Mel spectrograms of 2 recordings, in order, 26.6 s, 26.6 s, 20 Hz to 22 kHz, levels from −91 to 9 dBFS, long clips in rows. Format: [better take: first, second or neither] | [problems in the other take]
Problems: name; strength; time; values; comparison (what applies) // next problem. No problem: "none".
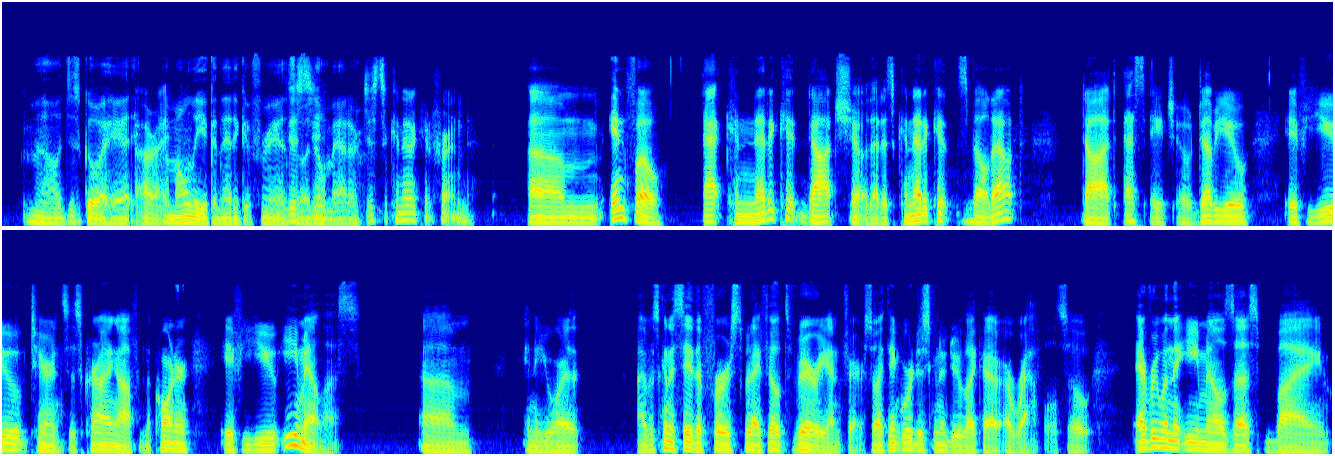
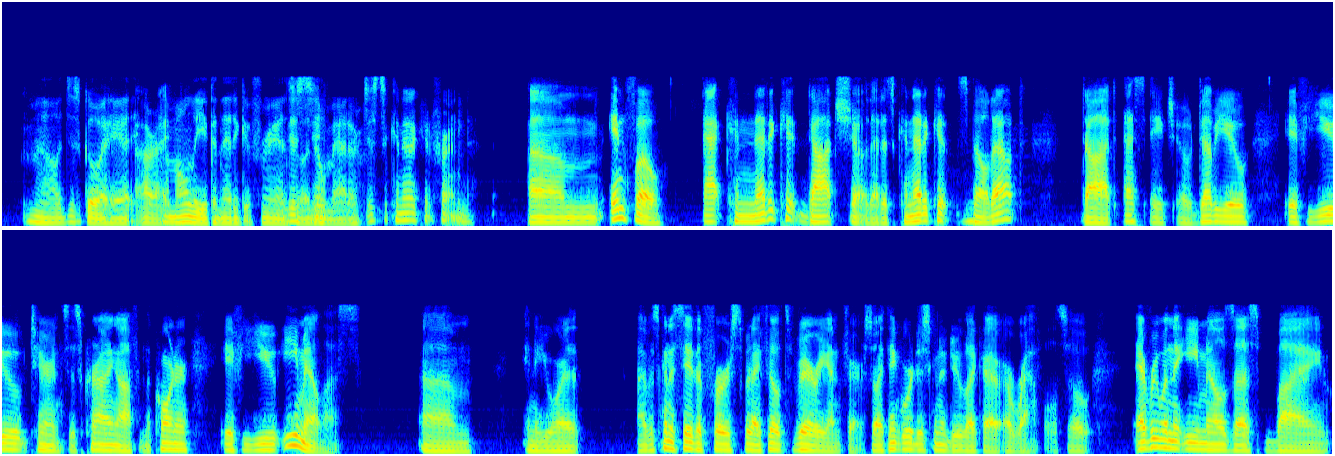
first | garbled, watery; badly; nothing above 5.5 kHz; slightly in the first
